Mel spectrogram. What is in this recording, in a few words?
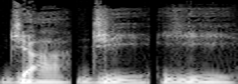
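"jajiyi", concatenated syllables; Affixing experiment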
